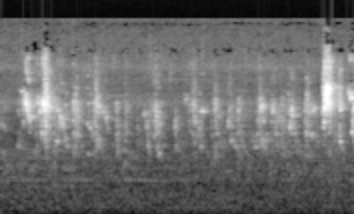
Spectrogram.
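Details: In an aviary, a yellow-crowned parakeet gives rapid, high chattering chirps in quick bursts, with a sharper squeak near the end.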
